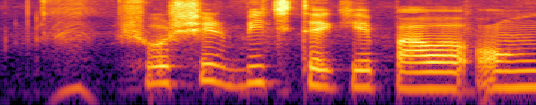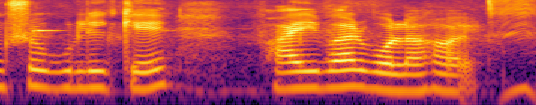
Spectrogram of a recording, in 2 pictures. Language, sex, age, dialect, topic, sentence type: Bengali, female, 25-30, Standard Colloquial, agriculture, statement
